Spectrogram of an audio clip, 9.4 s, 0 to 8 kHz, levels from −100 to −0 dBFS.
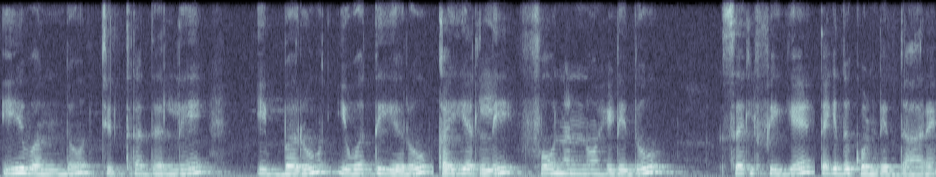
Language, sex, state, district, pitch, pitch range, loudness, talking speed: Kannada, female, Karnataka, Raichur, 195 Hz, 180-220 Hz, -17 LUFS, 65 wpm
